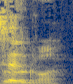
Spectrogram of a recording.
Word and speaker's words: boudoir: Like, he says boudoir. It phonetically. There's B-O-O-D-A-W. – Like Wario would say. – W-A-H.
